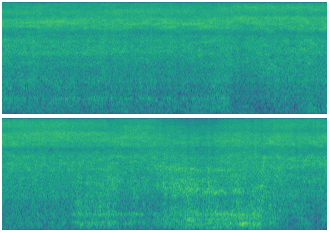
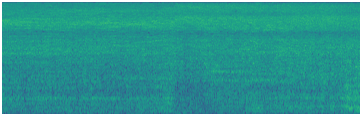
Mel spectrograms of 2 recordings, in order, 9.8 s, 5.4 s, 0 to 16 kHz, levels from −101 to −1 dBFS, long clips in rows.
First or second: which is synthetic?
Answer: first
